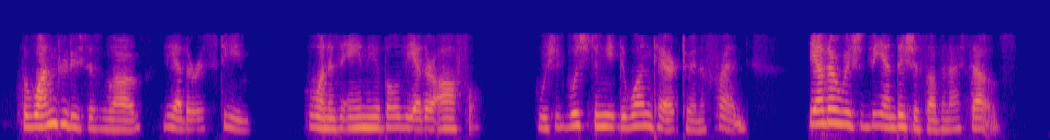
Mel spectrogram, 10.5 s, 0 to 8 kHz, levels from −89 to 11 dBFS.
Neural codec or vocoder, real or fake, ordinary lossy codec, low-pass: codec, 16 kHz, 0.5 kbps, X-Codec, HuBERT features, trained on balanced general audio; fake; AAC, 16 kbps; 7.2 kHz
